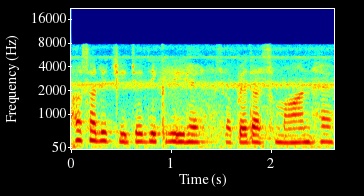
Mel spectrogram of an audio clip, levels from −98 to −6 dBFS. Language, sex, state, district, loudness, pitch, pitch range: Hindi, female, Chhattisgarh, Raipur, -15 LUFS, 215 Hz, 205-225 Hz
